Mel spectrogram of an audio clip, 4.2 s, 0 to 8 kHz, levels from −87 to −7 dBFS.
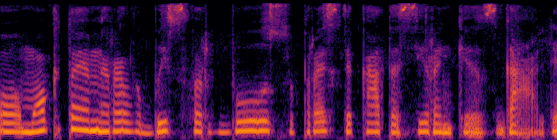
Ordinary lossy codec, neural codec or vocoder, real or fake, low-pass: AAC, 32 kbps; vocoder, 44.1 kHz, 128 mel bands every 256 samples, BigVGAN v2; fake; 7.2 kHz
